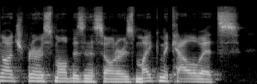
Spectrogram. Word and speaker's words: Michalowicz: Small Business Owners, Mike Mallowitz. Mike, I hope I'm pronouncing your name right. Thanks for coming on. You nailed it, Anthony. You nailed it. Mallowitz.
